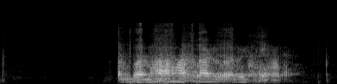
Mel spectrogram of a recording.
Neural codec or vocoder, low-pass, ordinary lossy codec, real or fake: autoencoder, 48 kHz, 32 numbers a frame, DAC-VAE, trained on Japanese speech; 7.2 kHz; AAC, 48 kbps; fake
